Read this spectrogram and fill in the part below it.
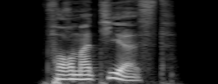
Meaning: second-person singular present of formatieren
- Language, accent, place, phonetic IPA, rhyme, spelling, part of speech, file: German, Germany, Berlin, [fɔʁmaˈtiːɐ̯st], -iːɐ̯st, formatierst, verb, De-formatierst.ogg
